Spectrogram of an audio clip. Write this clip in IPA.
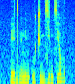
e d ŋ ɛ ŋ e ŋ ʔ u t͡ʃ ɨ nʲ zʲ ɐ ŋ sʲ ɔ v

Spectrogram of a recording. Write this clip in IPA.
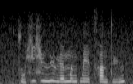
t͡s ṵ˨˩ ɕ i˥˧ ɕ y˥˧ n̪ y˥˩ l ɥ ɛ˧˥ m ə˥ n p w e˥˧ ɪ̯ t͡sʰ a˥˩ n t̪ y˧˥ n

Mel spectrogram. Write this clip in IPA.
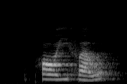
pʰ ɔː˨˧ j f ɐ˨˥ w

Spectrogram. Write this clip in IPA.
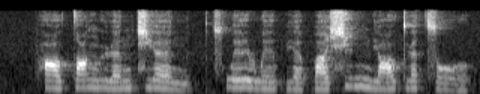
pʰ ɑ˥˩ ʊ̯ t̪ ɑ˥ ŋ l ɥ ɛ˧˥ n t͡ɕ j ɛ˥˩ n | t͡sʰ w e˥ ɪ̯ ɻ w e˧˥ ɪ̯ p j ɛ˨˩ p ä˧˥ ɕ i˥ ŋ n̪ j ɑ˧˥ ʊ̯ t̪ ɥ ɛ˧ t͡s o˥˩ ʊ̯

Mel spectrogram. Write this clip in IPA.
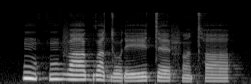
ũ˦˨ h ũ˦ v aː˦ ɡʷ a˦˨ d o˨ ɾ eː˨˦ t ɛ˨ f ã˨ tʰ aː˦

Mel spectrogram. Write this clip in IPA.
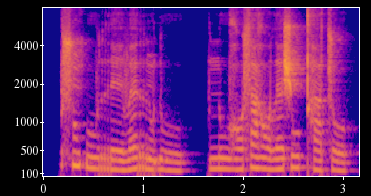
s ũ˦˨ k͡p uː˨ r eː˨ β ɛ˦ r ũ˨ ɗ uː˨ | n uː˨ ɣ ɔ˨˦ s a˦ ɣ ɔ˨ l ɛ˦ ʃ uː˦ kʰ a˨˦ t͡s o˨

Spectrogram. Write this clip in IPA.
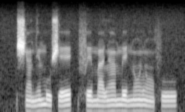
ʃ ã˨ d ɛ̃˧ m o˨ ʃ ɛ˨˦ | f ɛ˨ m a˨ l ã˧ m ɛ˨ n ɔ̃˧ l ɔ̃˨ f o˧

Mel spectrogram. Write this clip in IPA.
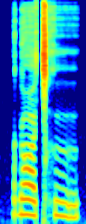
ɡ ɑ ɐ̯ ǀʰ ɯː

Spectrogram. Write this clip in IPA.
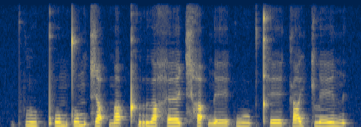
pʰ l uː˨˩ k̚ pʰ o˧ m t o˥˩ m t͡ɕ a˨˩ p̚ m a˥˩ p̚ kʰ r ɯ˧ a̯ h ɛː˦˥ t͡ɕʰ a˨˩ p̚ n eː˩˦ k w uː˨˩ k̚ tʰ eː˧ k a˦˥ j k l e˥˩ n

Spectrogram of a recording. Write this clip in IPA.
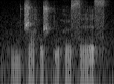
w y t͡ʃ a h o ʃ pʲ o h œ s ɛ s

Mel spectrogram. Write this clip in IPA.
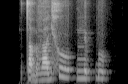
t̪ a̰˧˨ m v a˨˦ j x u˧ | n ɨ˦˥ p̚ ɓ u˦˥ k̚

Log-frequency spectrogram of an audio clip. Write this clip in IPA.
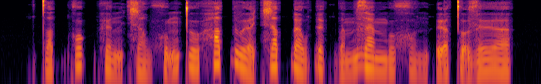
t̪ a˨˩ t̚ k o˦˥ k̚ h ɨ˧˩ n t͡ɕ a̤˨˩ w x ṵ˧˥ ŋ t̪ u˨˦ h a˦˥ t̚ v ɨ˧˩ ə̯ t͡ɕ a˦˥ t̚ ɗ ə˨˦ w ɗ ɨ˨˩ k̚ l ə˨˦ m z ɛ˧ m u˨˦ x o̤˨˩ n ʔ ɨ̰˧˥ ə̯ t̪ o̰˧˨ z ɨ˧ ə̯

